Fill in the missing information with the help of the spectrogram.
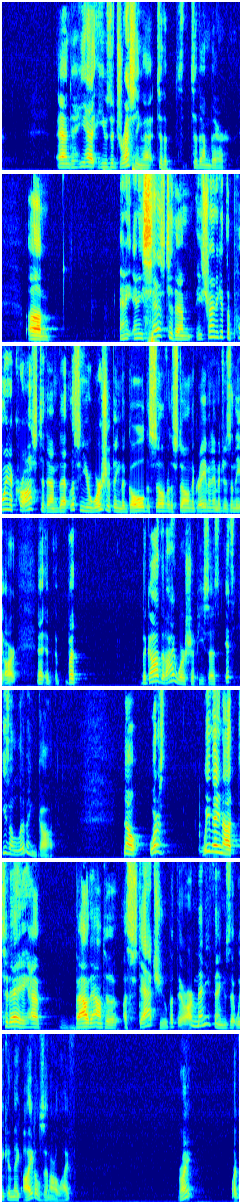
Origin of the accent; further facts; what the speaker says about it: New Jersey, United States; I grew up in New Jersey, there was all kinds of people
